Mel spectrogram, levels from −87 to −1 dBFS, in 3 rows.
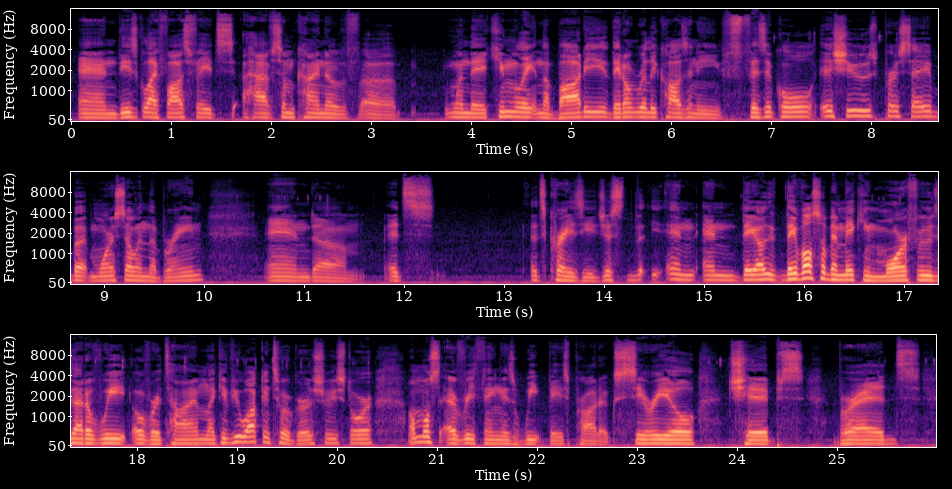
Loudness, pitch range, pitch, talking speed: -21 LUFS, 125-150 Hz, 135 Hz, 155 wpm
